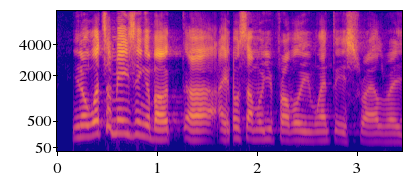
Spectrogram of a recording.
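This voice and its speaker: A man's fairly high, bright, sharp voice at a very fast pace. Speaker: pastor. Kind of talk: sermon.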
